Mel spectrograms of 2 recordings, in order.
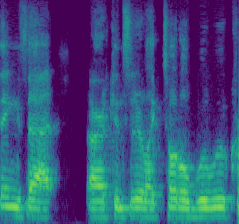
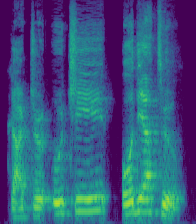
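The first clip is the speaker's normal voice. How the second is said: higher voice, Japanese accent; 6 semitones higher than usual. Speaker says the guest's full name in a Japanese accent. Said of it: "I'm going to say it in a Japanese accent".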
